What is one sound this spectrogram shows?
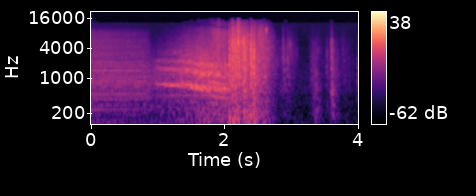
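Cars crash violently with loud metallic bangs and crunches.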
